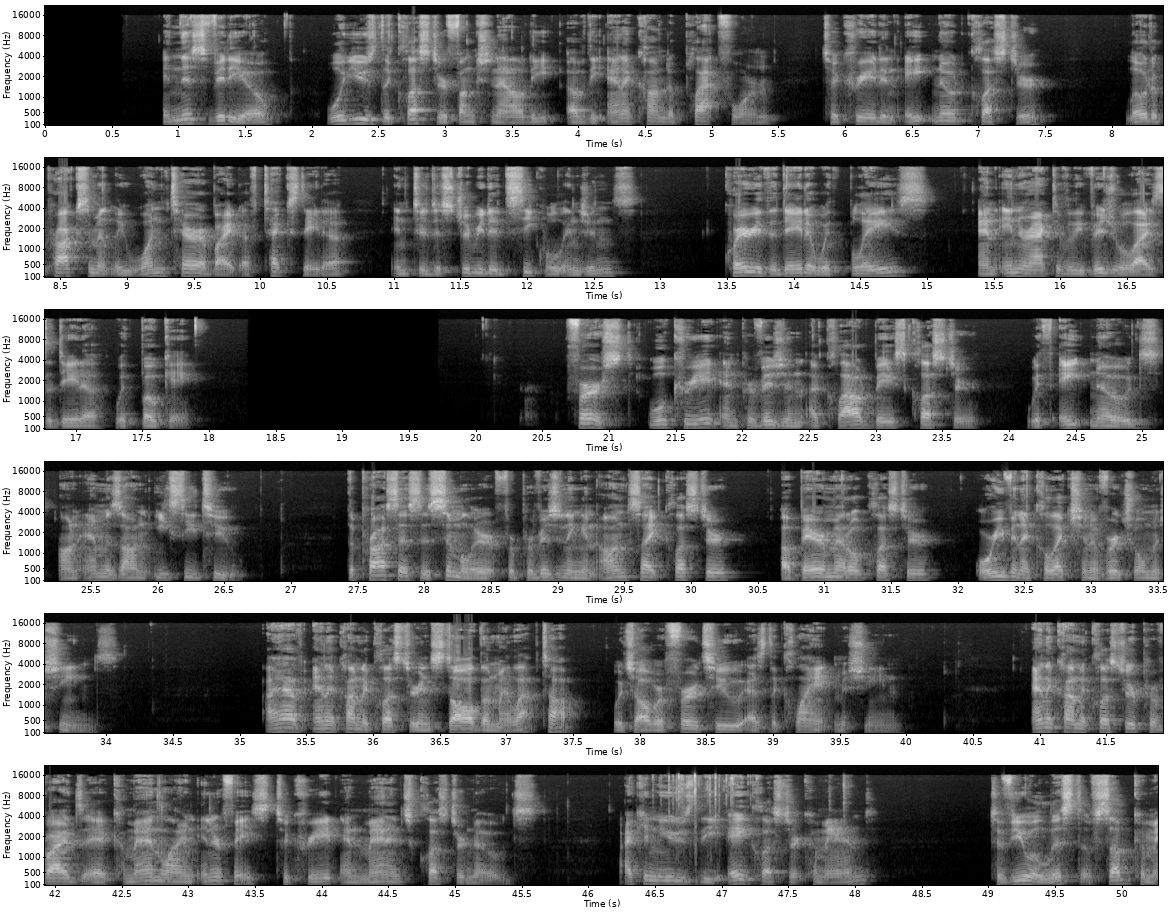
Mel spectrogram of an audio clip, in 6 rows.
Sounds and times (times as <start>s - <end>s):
Speech: 0.9s - 12.9s, 13.5s - 18.0s, 20.7s - 26.7s, 27.4s - 34.1s, 35.2s - 40.0s, 40.9s - 48.2s, 49.0s - 50.2s.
